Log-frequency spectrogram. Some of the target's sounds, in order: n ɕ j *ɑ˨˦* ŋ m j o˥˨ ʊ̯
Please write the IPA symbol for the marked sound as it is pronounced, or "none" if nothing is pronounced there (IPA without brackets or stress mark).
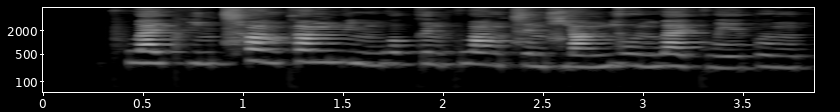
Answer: ɑ˨˦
